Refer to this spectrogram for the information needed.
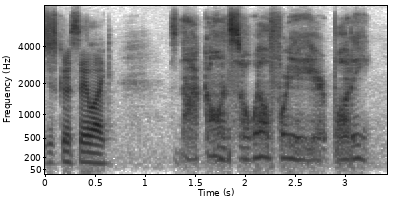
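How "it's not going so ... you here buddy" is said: sneering, mocking, breathy whisper. A player's character taunts a man just set on fire, mocking whisper. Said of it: "just kind of whisper to him".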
